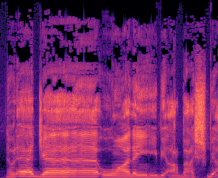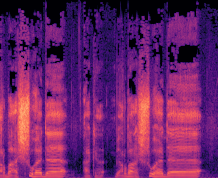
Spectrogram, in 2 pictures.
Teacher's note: ندغم للسوسي التاء هنا في الشين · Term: الإدغام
